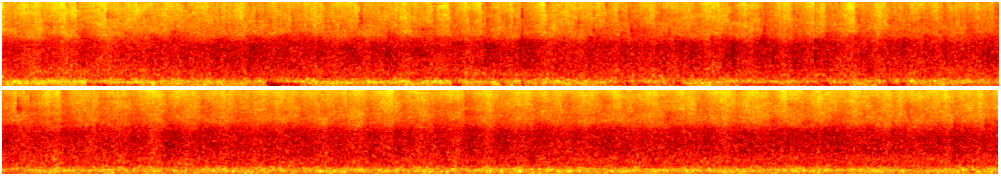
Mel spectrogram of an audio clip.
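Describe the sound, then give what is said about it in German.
Sustained audience applause at an event, a dense, steady wash of many hands clapping at an even loudness for the whole stretch, with no voices standing out, as the staff in blue T-shirts are called forward to receive it. “Und es dürfen auch gerne alle mit dem blauen T-Shirt einmal nach vorne kommen und sich den Applaus abholen, also oder hinten stehen bleiben.”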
